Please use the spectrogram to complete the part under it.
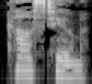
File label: "Costume", English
